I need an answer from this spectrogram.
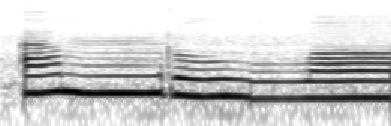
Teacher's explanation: Suara yang keluar pun tidak seperti bunyi A, melainkan mendekati bunyi O. Ya, posisi lidah terangkat, isti'la ya, terangkat yang di belakang, lidah bagian belakang, sambil menekan suara dengan cukup kuat. Kemudian, pada saat pengucapan, mulut seolah penuh dengan suara tersebut. · Karena sebelum lafaz Allah ada huruf yang berharokat dhammah. Jadi dibacanya tebal, menyerupai huruf O. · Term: taglidz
